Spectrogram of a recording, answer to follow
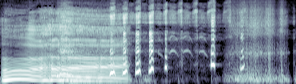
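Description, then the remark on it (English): A person imitates an urgently bawling cow with a loud, drawn-out moo that wavers in pitch for over a second, followed by short choppy bursts that sound like laughter. “That's my cow impression.”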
